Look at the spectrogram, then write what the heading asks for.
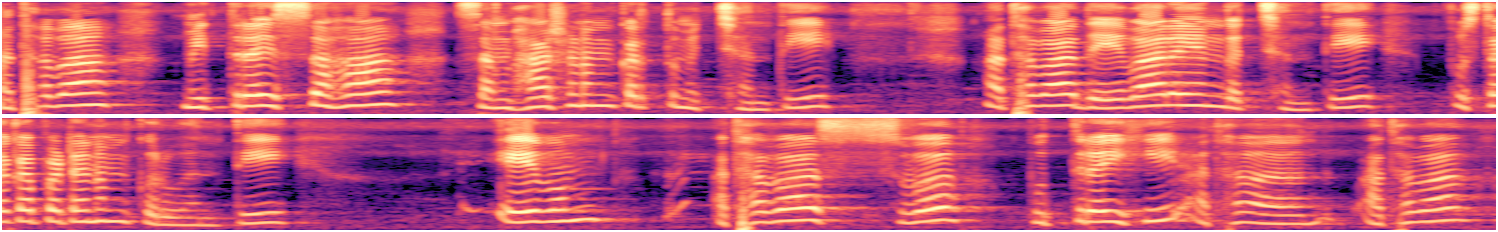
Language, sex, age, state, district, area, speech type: Sanskrit, female, 18-30, Karnataka, Shimoga, rural, spontaneous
